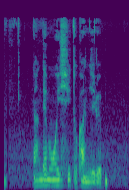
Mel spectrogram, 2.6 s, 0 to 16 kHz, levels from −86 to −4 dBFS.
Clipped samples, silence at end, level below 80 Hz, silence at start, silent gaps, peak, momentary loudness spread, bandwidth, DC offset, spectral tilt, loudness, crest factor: under 0.1%; 0.45 s; -58 dBFS; 0.05 s; none; -10 dBFS; 13 LU; 11.5 kHz; under 0.1%; -4.5 dB/octave; -29 LUFS; 20 dB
